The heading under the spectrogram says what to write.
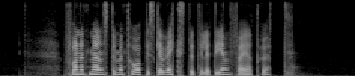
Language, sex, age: Swedish, female, 22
